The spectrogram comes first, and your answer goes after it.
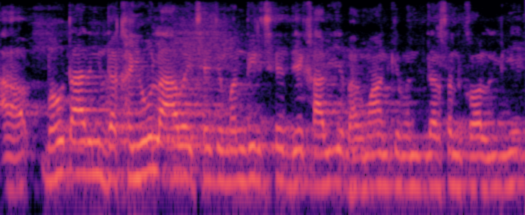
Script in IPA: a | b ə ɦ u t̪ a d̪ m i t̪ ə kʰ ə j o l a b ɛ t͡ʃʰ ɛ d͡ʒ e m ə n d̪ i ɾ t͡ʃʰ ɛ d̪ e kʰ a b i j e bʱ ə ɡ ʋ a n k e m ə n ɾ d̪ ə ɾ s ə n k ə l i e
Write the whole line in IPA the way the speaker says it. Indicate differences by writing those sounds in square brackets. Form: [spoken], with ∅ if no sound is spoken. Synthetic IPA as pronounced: a | b ə ɦ u t̪ a d̪ m i [d̪] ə kʰ ə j o l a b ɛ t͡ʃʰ ɛ d͡ʒ e m ə n d̪ i ɾ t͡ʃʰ ɛ d̪ e kʰ a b i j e bʱ ə ɡ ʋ a n k e m ə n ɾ d̪ ə ɾ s ə n k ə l i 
